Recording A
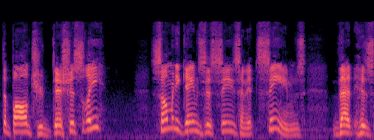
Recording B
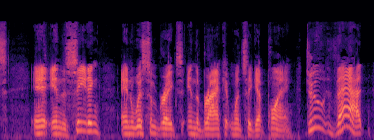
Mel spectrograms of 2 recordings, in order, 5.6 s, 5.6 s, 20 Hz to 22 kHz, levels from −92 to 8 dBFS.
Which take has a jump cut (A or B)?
B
